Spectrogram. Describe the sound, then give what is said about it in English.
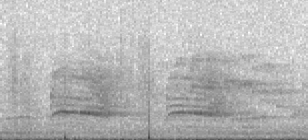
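Birds chirp outdoors in two faint, high trilling bursts, one after the other, over a low steady background rumble with no one speaking. “Yeah, yeah, birds.”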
